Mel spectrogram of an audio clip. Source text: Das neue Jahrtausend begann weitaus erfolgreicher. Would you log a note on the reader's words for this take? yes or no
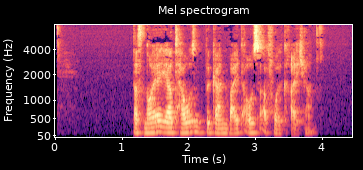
no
